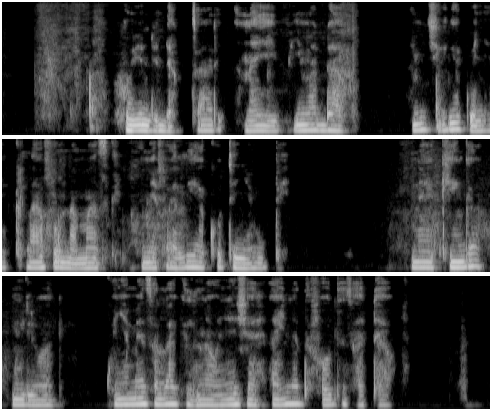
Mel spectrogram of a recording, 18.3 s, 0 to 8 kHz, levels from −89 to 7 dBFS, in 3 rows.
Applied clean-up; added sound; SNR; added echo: none; none; none; none.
